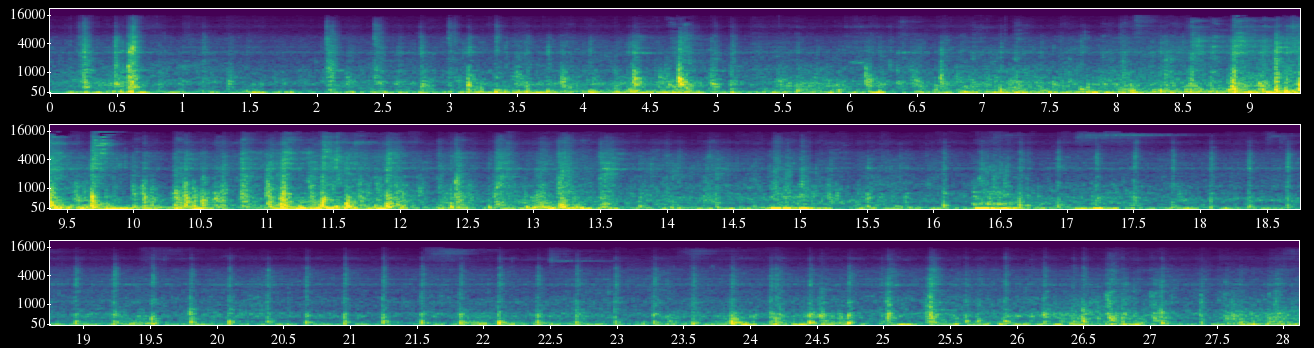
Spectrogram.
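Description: Indian Railways express passenger coaches running along the track, heard from aboard: a steady low rumble with wheels clicking over rail joints again and again.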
